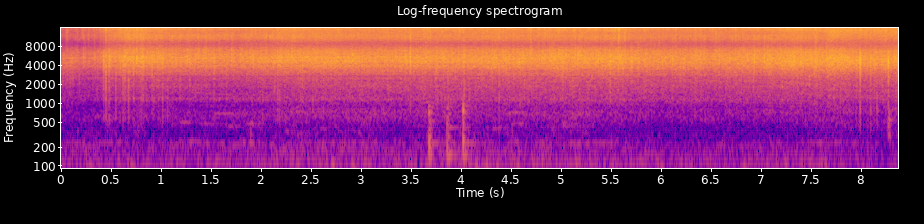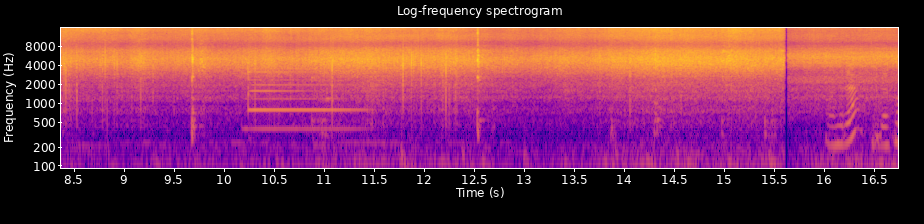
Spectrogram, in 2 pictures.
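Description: Chopped beto greens dropped into hot oil with fried onion and green chili, a steady close sizzle and hiss throughout with occasional stirring clinks.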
